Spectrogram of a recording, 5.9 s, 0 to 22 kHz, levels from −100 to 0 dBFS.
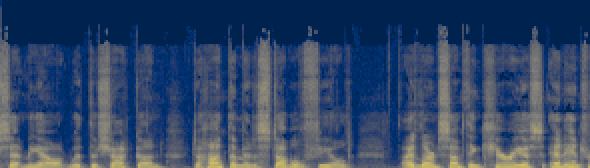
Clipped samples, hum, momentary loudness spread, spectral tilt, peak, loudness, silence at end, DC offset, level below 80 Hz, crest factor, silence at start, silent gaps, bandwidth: under 0.1%; none; 7 LU; -4 dB/octave; -10 dBFS; -26 LUFS; 0 s; under 0.1%; -64 dBFS; 16 dB; 0 s; none; 18.5 kHz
